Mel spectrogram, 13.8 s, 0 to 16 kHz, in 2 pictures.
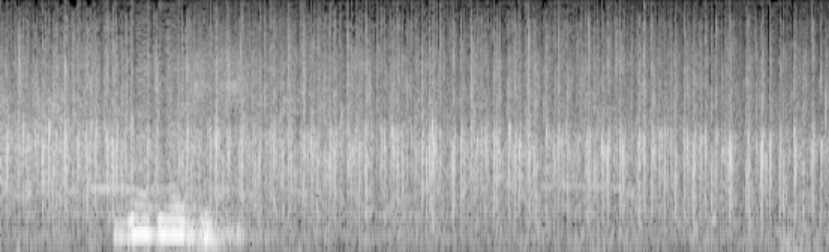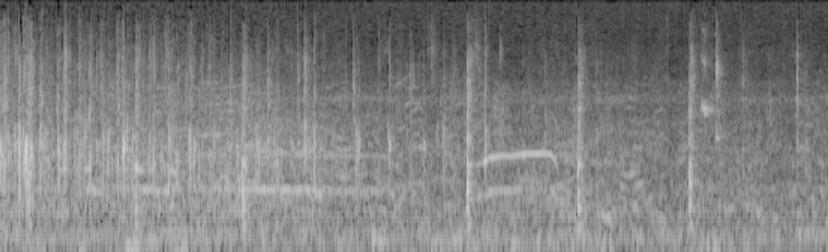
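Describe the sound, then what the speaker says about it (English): Crowd cheers and applause at a 2021 Toronto Red Knight high school football game against Lisbon, loudest at the start then settling into a broad outdoor crowd murmur, with an announcer speaking over it. "Let's have another big round of applause."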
